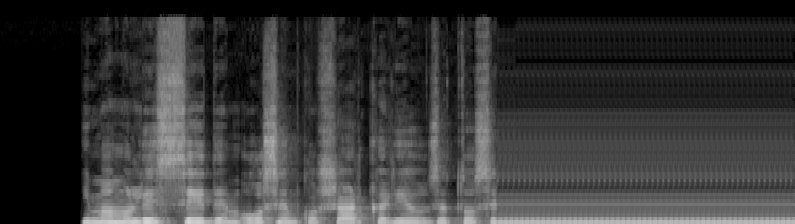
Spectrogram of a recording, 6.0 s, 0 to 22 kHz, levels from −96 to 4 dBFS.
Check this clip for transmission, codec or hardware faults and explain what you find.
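There is one fault, a system hang loop. It starts at 3.78 s, just after "osem košarkarjev zato se", and lasts to the end of the clip. The computer or driver stopped supplying new audio, but the sound hardware kept replaying its ring buffer. A 40 ms piece of speech repeats exactly, about 55 times. At 25 repeats per second, the speech gives way to a steady, rough buzz that never resolves.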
